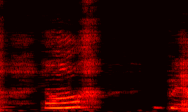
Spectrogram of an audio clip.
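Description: A man's voice giving one drawn-out, held moan about half a second in, lasting under a second, as an exaggerated comic moan.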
